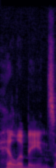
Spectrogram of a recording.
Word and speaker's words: Helabeans: No, Tommy was saying Helabeans is pronounced like Hillabeans.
